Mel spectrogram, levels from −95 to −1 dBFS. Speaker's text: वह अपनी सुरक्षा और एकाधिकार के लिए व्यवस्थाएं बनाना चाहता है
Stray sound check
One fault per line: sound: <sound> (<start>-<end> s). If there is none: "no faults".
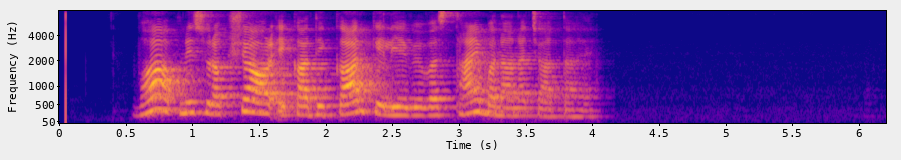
no faults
